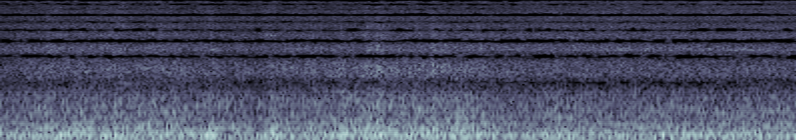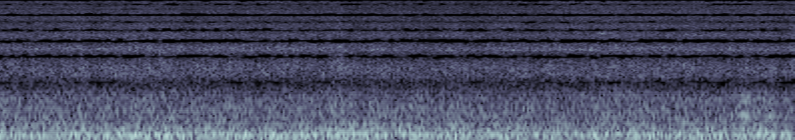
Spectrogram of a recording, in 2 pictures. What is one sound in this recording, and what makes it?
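A minibus diesel engine drones, heard from inside the cabin.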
